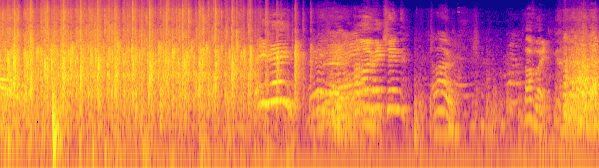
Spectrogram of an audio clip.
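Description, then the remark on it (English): Loud, dense applause from a comedy audience at Mostly Comedy in Hitchin, welcoming a comedian to the stage, with some cheering and laughter, steady for about six seconds, then fading as a man begins speaking over the last scattered claps. “Please give it up for”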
